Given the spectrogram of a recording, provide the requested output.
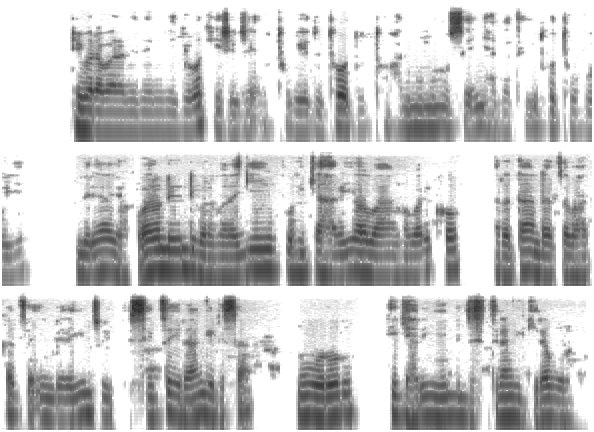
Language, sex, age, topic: Rundi, male, 25-35, education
